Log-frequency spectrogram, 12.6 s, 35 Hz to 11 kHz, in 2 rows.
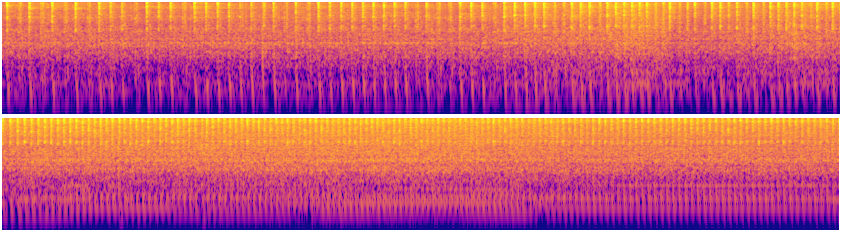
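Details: Neglected Troy-Bilt Storm 10030 snowblower with Tecumseh HMSK105 engine, found with no spark and a suspect carburetor, runs on its own after starting fluid; even popping, then choke off and throttled up to a steady, higher drone with no misses, runs pretty well.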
